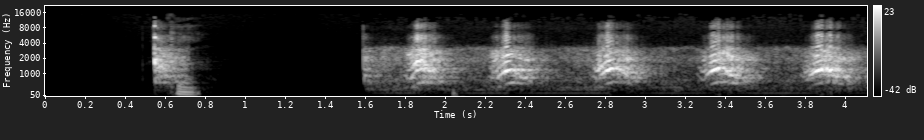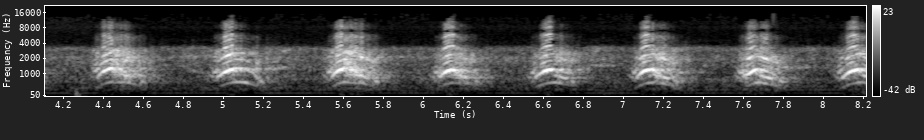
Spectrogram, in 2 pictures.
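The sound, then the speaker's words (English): A cat barks like a dog out of a window, letting out a steady run of about a dozen loud yaps roughly two per second, after one brief sharp cry and a short pause. “This is a cat who has learnt to bark like a dog.”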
